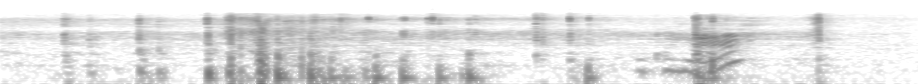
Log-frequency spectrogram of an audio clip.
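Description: Typing on a computer keyboard while entering text into a Microsoft Excel spreadsheet: a quiet, irregular run of clicky keystrokes in quick bursts, with a short cluster of louder taps near the end.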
